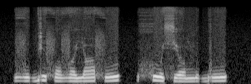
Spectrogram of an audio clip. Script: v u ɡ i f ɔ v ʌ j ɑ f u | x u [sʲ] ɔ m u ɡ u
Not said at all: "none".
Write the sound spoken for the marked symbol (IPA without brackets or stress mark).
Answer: sʲ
